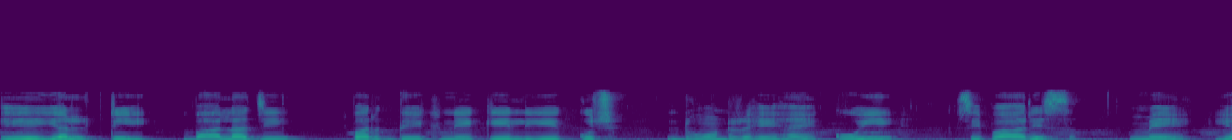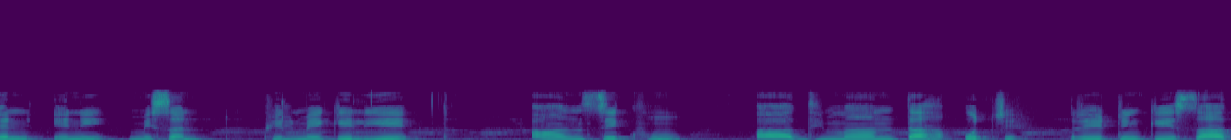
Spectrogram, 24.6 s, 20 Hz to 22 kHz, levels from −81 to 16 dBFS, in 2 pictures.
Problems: background sounds at intervals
